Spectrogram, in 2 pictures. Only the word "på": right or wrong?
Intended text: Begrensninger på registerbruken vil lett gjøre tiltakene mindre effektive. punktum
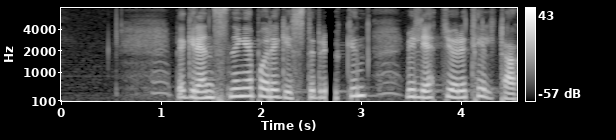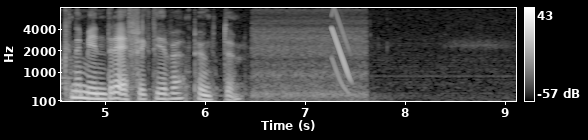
right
